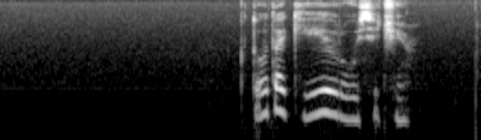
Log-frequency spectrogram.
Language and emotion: Russian, neutral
